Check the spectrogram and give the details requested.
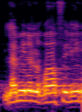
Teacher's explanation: غین حروف مستعلیہ میں سے پر پڑھیں گے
